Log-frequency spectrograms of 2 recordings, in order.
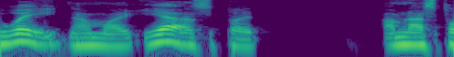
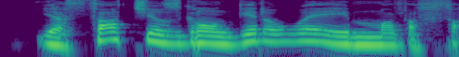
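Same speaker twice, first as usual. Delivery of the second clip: imitated Jamaican voice. Quoting a man from Jamaica who always swore, in a Jamaican accent. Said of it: "I'm trying to do like a Jamaican voice".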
